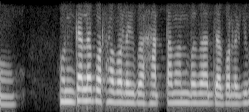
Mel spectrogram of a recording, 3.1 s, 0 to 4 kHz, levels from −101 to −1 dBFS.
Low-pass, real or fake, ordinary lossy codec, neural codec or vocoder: 3.6 kHz; real; Opus, 64 kbps; none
